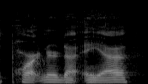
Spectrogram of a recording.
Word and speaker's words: PRNTR.ai: So there's a lot there that we can help build for you customly, and that is partner.ai, which is spelled PRNTR.ai, partner, like shortened without any of the vowels.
